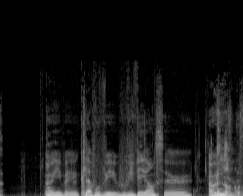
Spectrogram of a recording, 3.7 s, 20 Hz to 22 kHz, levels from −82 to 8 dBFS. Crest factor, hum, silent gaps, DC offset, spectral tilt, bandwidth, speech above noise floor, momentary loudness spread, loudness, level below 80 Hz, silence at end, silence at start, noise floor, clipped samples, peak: 18 dB; none; none; under 0.1%; -7.5 dB/octave; 12.5 kHz; 39 dB; 8 LU; -22 LUFS; -58 dBFS; 0 s; 0 s; -59 dBFS; under 0.1%; -4 dBFS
